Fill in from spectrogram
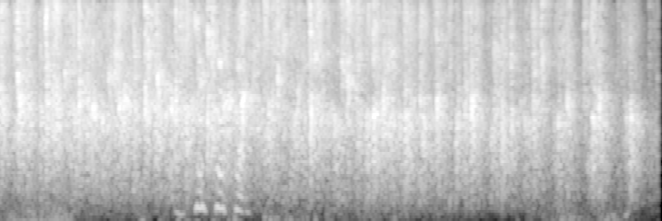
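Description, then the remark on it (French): Steady, sustained applause from an audience for the guest speakers fills the whole stretch, dense and fairly loud, with a few faint voices briefly audible beneath the clapping. “Eh bien, ouais, bravo, on peut déjà les applaudir.”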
